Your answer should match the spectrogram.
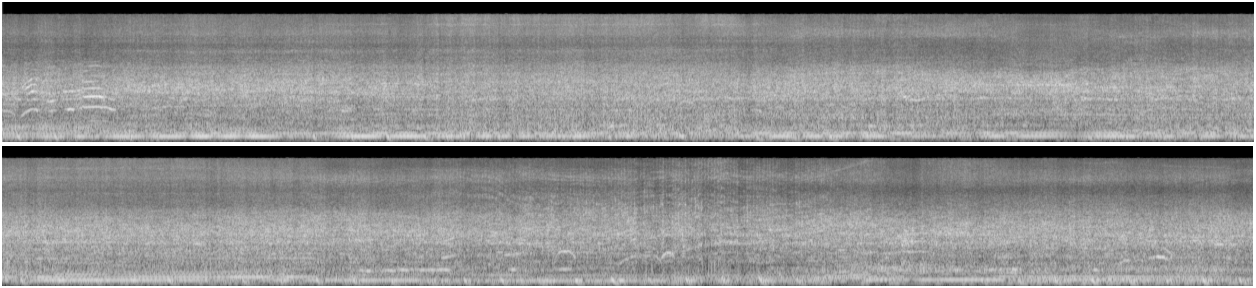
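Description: Tractor diesel engine running steadily at high throttle, a low drone whose pitch shifts about two-thirds of the way through, over a crowd shouting and chattering.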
